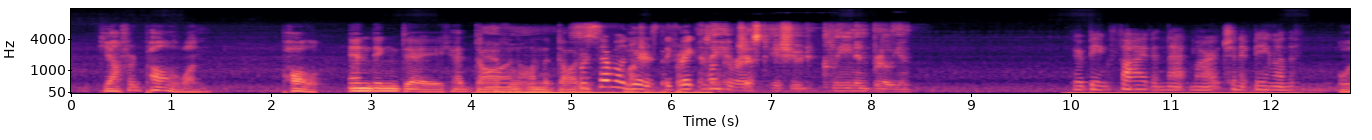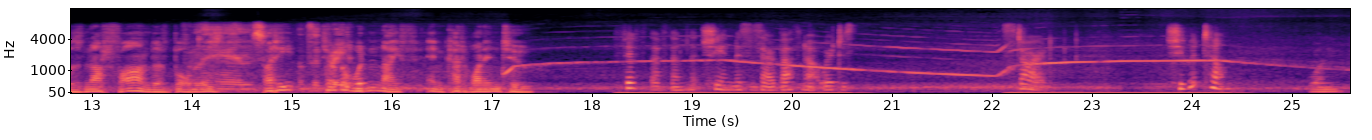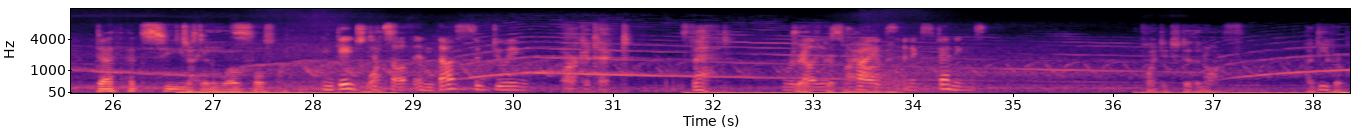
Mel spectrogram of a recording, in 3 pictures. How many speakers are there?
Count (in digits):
6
